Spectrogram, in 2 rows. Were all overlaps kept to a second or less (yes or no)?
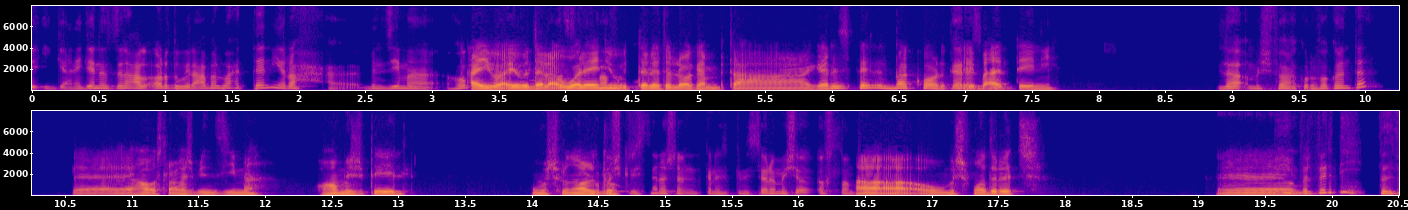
no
